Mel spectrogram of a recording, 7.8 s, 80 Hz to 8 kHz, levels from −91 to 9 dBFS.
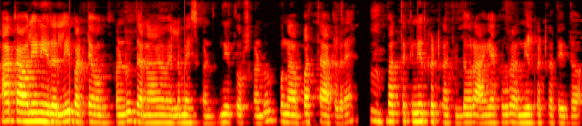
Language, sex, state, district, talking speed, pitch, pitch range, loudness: Kannada, female, Karnataka, Mysore, 170 wpm, 180 Hz, 175-195 Hz, -20 LUFS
